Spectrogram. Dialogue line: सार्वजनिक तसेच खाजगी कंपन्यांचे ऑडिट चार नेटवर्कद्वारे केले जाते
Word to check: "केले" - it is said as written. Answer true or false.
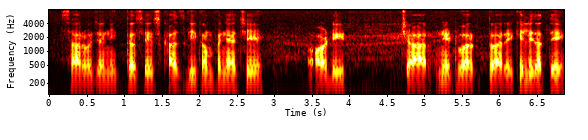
true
